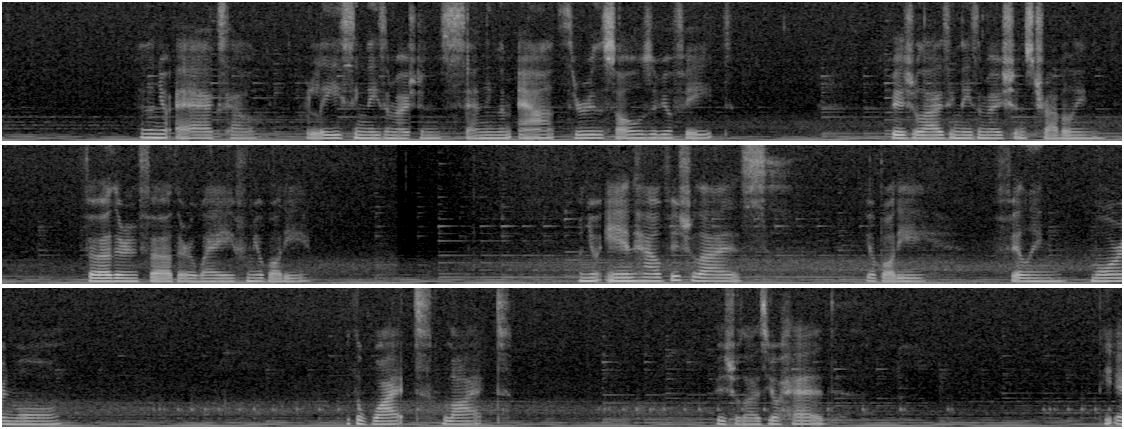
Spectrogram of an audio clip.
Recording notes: This weeks guided meditation is a live recording from the woods of Muskoka in Ontario Canada. Listening to the gentle sounds of the wind blowing through the pine trees and birds singing as they dance through the branches.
